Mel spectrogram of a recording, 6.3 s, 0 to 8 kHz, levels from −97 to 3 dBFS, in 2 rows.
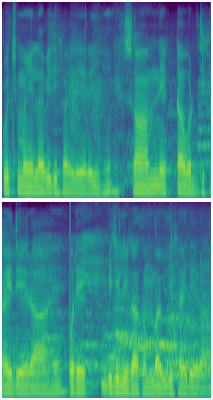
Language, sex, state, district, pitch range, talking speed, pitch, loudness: Hindi, male, Uttar Pradesh, Saharanpur, 100-110 Hz, 230 wpm, 105 Hz, -18 LUFS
